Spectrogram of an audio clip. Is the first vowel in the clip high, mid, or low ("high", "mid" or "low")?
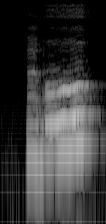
high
